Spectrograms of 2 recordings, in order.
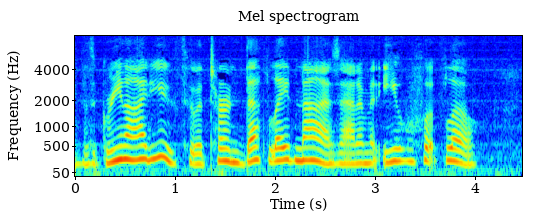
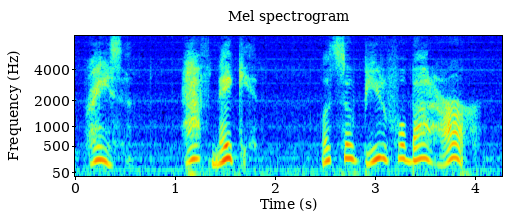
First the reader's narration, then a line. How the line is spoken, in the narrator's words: his whisper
